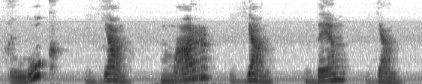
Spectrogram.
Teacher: коли ми вимовляємо слова з апострофом то вимовляємо роздільну вимову твердого приголосного апостроф робить приголосний Який перед ним стоїть твердим лук Ян Мар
